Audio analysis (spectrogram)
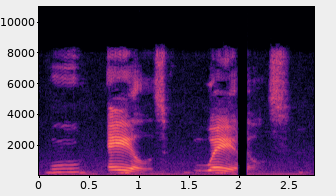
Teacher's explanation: So class, the trick to words that start with a W, okay, is to start off with an oo sound. Instead of a v sound, we start with an oo sound.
